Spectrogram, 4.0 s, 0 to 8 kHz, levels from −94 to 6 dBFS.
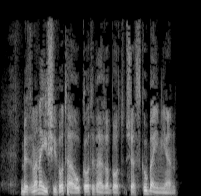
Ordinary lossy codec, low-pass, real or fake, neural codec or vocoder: MP3, 32 kbps; 7.2 kHz; real; none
